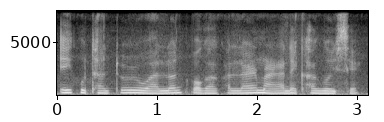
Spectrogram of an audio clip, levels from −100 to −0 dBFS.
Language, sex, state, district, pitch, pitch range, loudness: Assamese, female, Assam, Sonitpur, 215 Hz, 210-235 Hz, -15 LUFS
